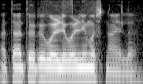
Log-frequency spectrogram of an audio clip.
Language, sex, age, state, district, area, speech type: Goan Konkani, male, 30-45, Goa, Quepem, rural, spontaneous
